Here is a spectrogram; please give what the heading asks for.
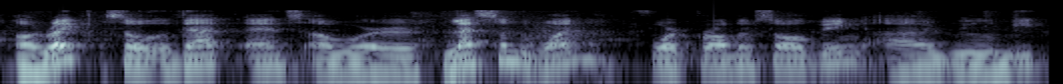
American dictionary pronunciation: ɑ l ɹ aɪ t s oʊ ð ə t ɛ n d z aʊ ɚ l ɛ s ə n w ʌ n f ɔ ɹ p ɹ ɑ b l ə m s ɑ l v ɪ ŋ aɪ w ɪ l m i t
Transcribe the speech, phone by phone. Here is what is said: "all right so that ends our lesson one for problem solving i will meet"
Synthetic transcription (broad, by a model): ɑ l ɹ aɪ t s oʊ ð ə t ɛ n d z aʊ ɚ l ɛ s ə n w ʌ n f ɔ ɹ p ɹ ɑ b l ə m s ɑ l v ɪ ŋ aɪ w ɪ l m i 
